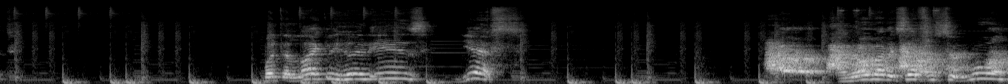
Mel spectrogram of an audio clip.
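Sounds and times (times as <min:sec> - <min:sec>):
speech: 0:02.6 - 0:05.2, 0:08.4 - 0:10.0
dogs barking with short deep woofs: 0:07.6 - 0:10.0.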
